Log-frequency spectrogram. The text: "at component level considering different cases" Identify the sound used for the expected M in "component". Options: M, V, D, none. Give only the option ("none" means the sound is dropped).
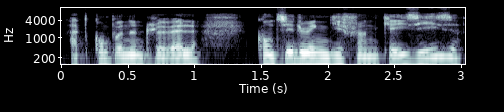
none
